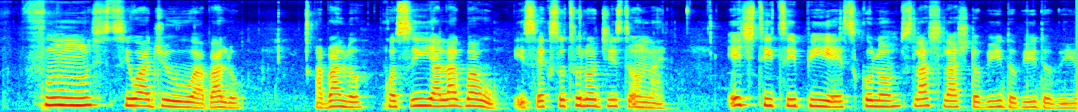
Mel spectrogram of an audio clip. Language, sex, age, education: Yoruba, female, 15-29, tertiary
